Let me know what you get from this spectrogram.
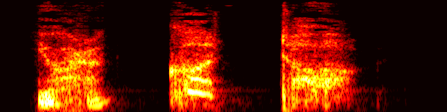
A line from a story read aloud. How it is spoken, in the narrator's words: Maya was crying, whispering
